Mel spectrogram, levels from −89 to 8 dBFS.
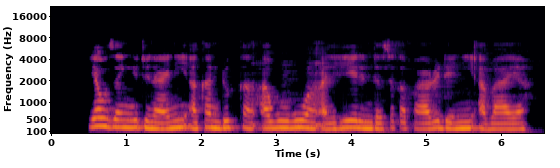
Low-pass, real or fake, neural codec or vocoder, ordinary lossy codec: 7.2 kHz; real; none; none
